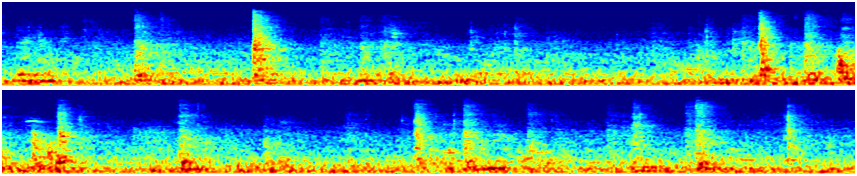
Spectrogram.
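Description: Chess tournament hall: irregular sharp clicks and knocks of wooden chess pieces and clock buttons at the boards, over a steady low hum and a faint murmur of voices.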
